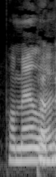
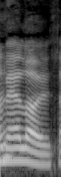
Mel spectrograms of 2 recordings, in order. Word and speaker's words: pomelo: So the main gifts for this moon festival is usually the moon cakes and how do I pronounce that fruit? – Which one? Pomelo. – Pomelo, that's right.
